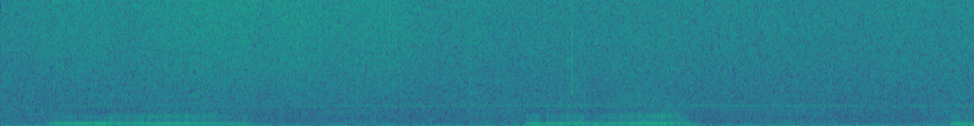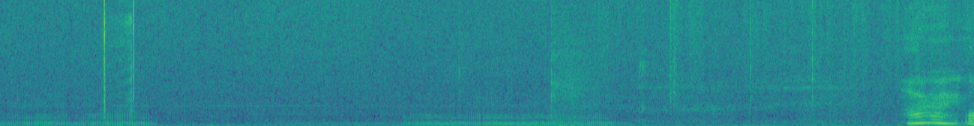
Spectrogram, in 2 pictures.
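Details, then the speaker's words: Carver, a sleeping cat whom the owner suspects has sleep apnea, snores in steady rumbling bursts about twenty breaths a minute with quiet gaps, keeping a Rottweiler awake. "You hear the kitty snoring? Is he keeping you awake? Are you unable to get any good rest?"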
